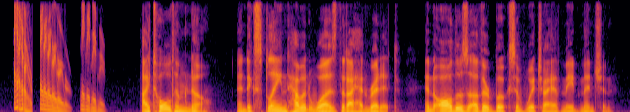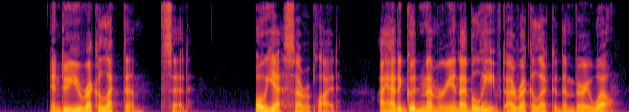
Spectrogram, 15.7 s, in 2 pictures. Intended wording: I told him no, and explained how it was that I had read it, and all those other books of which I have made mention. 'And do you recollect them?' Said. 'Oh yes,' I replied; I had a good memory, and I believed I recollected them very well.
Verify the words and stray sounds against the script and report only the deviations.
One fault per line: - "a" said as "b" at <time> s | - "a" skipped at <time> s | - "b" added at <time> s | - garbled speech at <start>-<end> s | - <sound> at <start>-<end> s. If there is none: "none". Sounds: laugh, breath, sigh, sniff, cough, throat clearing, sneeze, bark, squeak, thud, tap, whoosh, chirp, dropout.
- chirp at 0.2-1.4 s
